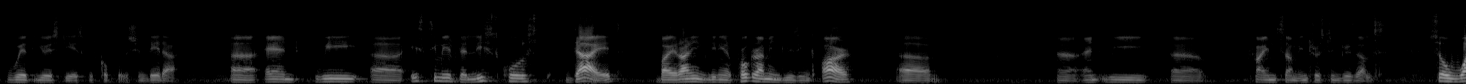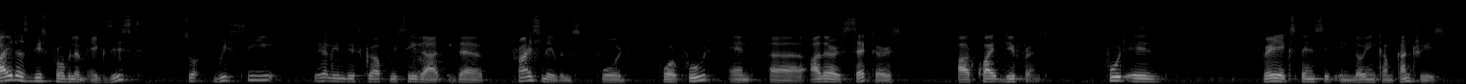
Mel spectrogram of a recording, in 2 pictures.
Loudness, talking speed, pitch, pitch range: -40 LUFS, 135 wpm, 125 Hz, 105-150 Hz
